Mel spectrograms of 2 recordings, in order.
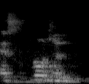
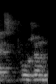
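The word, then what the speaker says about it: oestrogen: और दूसरा बेटा एस्ट्रोजन, स्पेलिंग ओ से शुरू होती है बेटा, एस्ट्रोजन। ओ जो है साइलेंट होता है, एस्ट्रोजन बोलते हैं इसको जनरली बेटा, ठीक है।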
